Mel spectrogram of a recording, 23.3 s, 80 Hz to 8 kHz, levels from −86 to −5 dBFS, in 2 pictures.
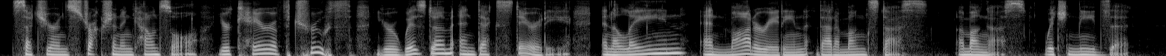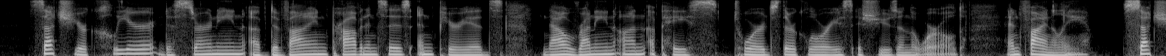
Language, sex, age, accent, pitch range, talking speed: English, female, 20-39, American, 140-175 Hz, 125 wpm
